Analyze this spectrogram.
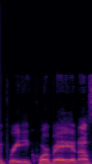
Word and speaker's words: Corbet: This whole time, I thought it was Brady Corbett. And then I heard someone say Brady Corbet, and I was like, what?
